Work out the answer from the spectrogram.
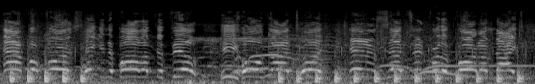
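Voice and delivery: loud, high interception call; excited. Real, not acted. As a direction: shout the turnover with delight. Interception called live.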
